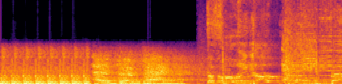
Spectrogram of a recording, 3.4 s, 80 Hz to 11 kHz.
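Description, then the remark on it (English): An Entertech battery-powered toy water gun, made to look like a real gun, sounds its electronic firing effect in rapid, buzzy bursts, loud and continuous, then breaks into harsher, noisier blasts near the end. No one speaks. “There's also the M16 rifle, the sidekick pistol, the RPG rocket water launcher, the AK Centerfire. The look, the feel, the sound, so real.”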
